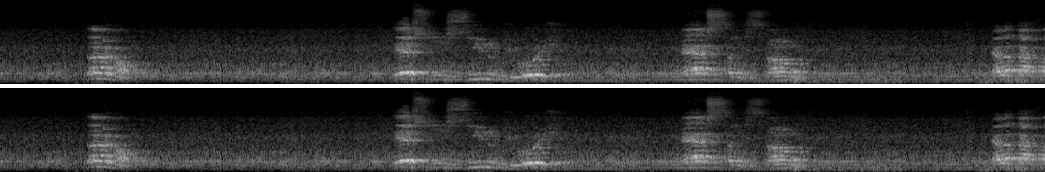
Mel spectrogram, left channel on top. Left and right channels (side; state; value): both; identical; correlation 1.00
